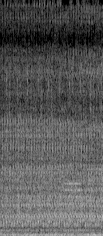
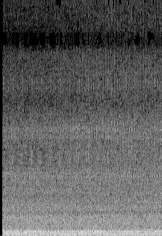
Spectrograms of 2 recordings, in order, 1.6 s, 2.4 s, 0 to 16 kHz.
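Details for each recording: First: Skoda Superb petrol, which has a cylinder 3 misfire (P0303) from a burnt plug and damaged piston, idles smooth and even once the AC is switched off; the shaking is worse with AC on. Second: Skoda Superb petrol idling with an uneven, lumpy stumble from a misfire (codes P0303 cylinder 3, P0352/P0353 ignition coil circuits); worse with AC on.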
